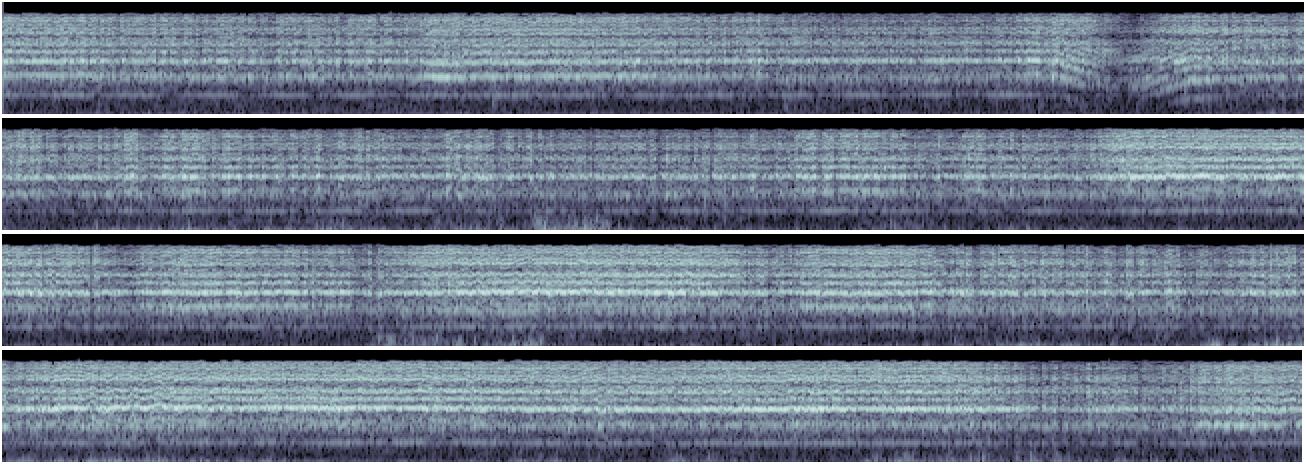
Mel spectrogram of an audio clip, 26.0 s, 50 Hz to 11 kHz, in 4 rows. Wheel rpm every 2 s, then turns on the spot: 160, 160, 140, 150, 160, 160, 170, 170, 170, 170, 160, 160, 160.
none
